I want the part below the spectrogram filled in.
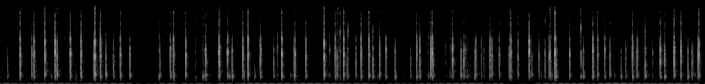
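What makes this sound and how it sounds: Two hands type continuously with their fingertips on a mechanical keyboard with a brass plate and plastic keycaps. A rapid stream of sharp, bright, dry key clacks comes with almost no low end and no ring, with a few brief pauses between bursts.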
